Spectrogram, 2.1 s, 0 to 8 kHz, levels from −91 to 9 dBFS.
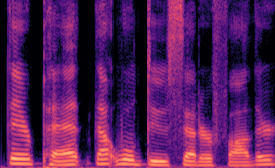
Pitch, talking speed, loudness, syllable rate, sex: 185 Hz, 230 wpm, -15 LUFS, 5.4 syllables/s, female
